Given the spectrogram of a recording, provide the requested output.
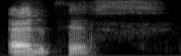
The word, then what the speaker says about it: Oedipus: Yes, yeah, I know the Oedipus? – Oedipus complex.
